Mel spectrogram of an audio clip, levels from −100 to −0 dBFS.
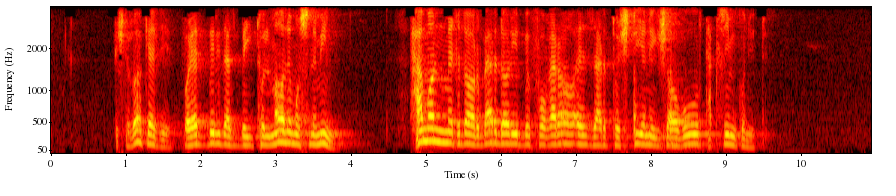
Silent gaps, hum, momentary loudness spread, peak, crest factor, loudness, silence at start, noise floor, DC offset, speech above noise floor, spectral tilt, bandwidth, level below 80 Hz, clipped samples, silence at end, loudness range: none; none; 9 LU; -10 dBFS; 24 dB; -32 LUFS; 0.85 s; -72 dBFS; under 0.1%; 40 dB; -3.5 dB/octave; 4 kHz; -74 dBFS; under 0.1%; 1.45 s; 3 LU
